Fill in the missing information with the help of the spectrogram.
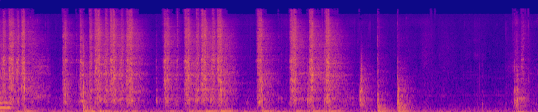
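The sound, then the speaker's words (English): Food is rubbed quickly against a fine grater, a rapid series of bright, scratchy rasping strokes that carry on steadily, then thin out into a few quieter scrapes near the end. “Now I'm grating it on quite a fine part of the grater.”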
